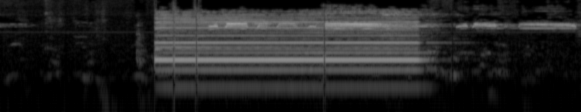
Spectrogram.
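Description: Stadium game horn sounding one loud, steady blast of about two seconds that starts about a second in and cuts off abruptly.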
